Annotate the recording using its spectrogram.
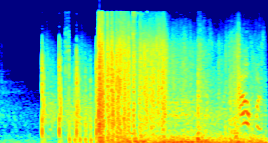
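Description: A sniper rifle fires a single loud shot.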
